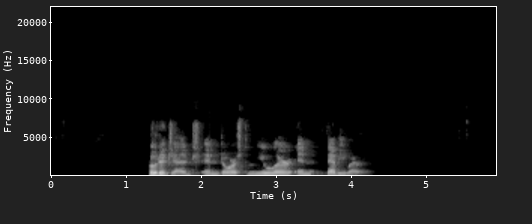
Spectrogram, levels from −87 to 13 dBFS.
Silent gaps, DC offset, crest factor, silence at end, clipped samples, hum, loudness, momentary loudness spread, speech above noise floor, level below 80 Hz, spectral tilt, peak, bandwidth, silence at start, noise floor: none; under 0.1%; 22 dB; 1.75 s; under 0.1%; none; -24 LUFS; 14 LU; over 67 dB; -72 dBFS; -6 dB/octave; -6 dBFS; 7.6 kHz; 1.3 s; under -90 dBFS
